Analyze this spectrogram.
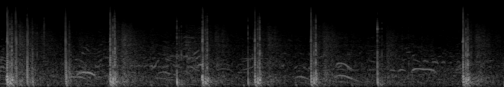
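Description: Firework rockets whistle as they rise.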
